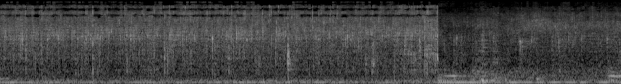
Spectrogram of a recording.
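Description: Chicken bhuna cooks in a pan in its own released water, giving a steady, close frying sizzle with light scraping ticks of a stirring spoon, dropping slightly in level near the end, with no voices.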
